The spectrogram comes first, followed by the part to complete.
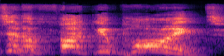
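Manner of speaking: shrill, very high yelling. Cutting off someone who asked for one minute to talk, shouting. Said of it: "you are raising your voice and shouting".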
